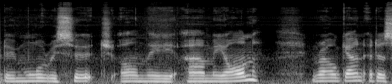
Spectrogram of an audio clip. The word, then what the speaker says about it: Amiens: The German Army-on railgun. If you want to do more research on the Army-on railgun, it is spelled AMIENS.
